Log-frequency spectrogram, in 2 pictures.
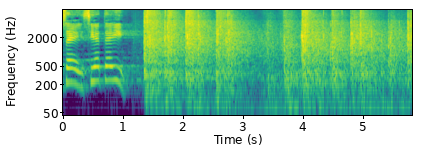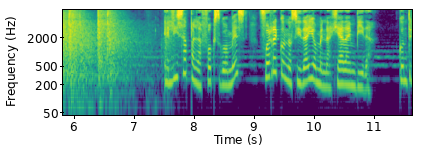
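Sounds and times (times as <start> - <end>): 
speech: 0.0 - 1.2, 7.6 - 11.6
zapateado dance heel and toe stomps on a wooden floor: 1.3 - 7.6.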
